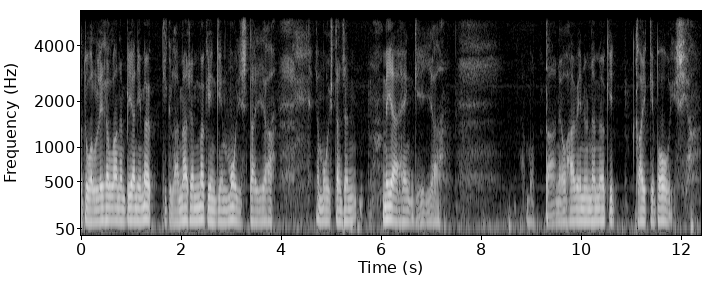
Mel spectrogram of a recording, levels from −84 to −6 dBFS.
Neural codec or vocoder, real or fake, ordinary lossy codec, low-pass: none; real; none; 5.4 kHz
